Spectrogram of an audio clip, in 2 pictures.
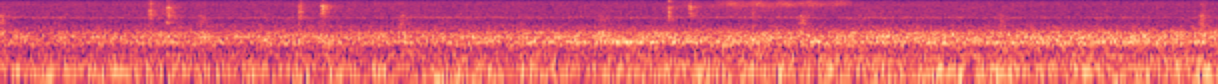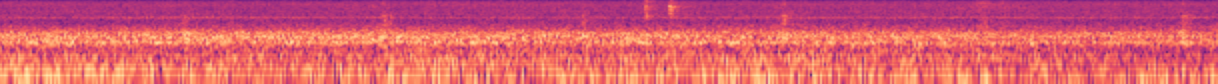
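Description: An elderly man speaks calmly into a microphone, explaining.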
